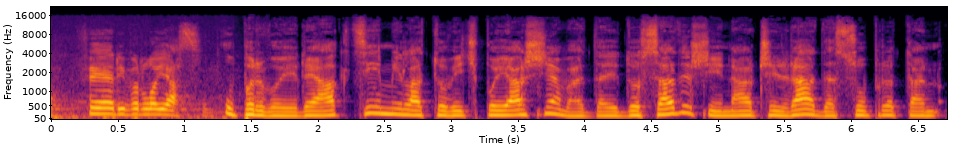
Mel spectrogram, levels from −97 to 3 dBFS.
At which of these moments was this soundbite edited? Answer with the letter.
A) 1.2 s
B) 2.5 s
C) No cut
A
